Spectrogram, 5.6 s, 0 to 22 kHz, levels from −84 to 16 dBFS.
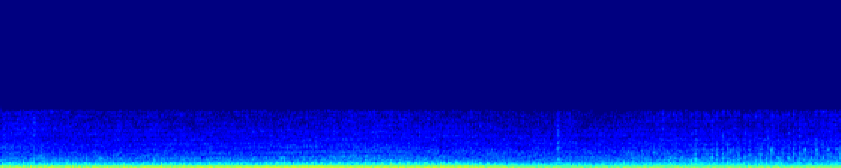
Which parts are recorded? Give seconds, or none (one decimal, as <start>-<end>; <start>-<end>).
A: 0.0-5.6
